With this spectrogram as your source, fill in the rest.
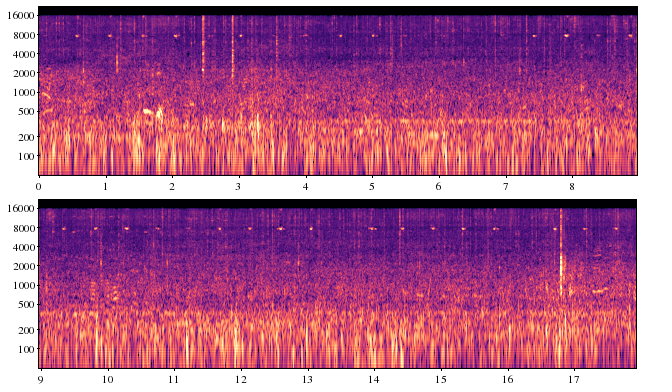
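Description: Bicycle tyres roll over smooth pavement.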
